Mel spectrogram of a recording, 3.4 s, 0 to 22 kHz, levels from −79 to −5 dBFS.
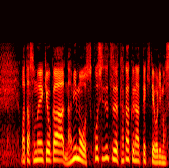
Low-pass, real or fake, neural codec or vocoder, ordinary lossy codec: none; fake; codec, 16 kHz, 16 kbps, FunCodec, trained on Chinese and English, 50 frames a second; none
